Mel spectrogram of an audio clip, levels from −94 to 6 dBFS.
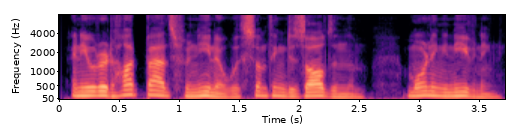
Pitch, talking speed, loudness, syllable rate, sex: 125 Hz, 240 wpm, -16 LUFS, 7.8 syllables/s, male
